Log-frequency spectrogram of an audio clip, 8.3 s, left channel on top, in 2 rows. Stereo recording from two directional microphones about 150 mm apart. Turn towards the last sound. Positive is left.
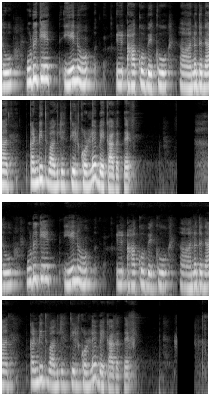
turn(degrees=45)  # may be behind; listen again after turning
